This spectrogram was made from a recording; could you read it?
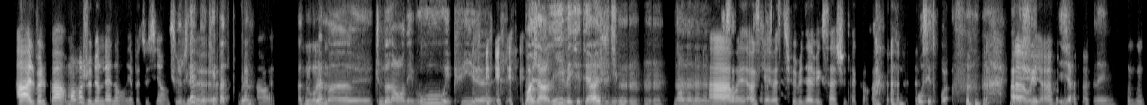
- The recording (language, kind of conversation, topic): French, unstructured, Comment décrirais-tu ton style personnel ?
- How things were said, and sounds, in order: chuckle; chuckle; tapping; chuckle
